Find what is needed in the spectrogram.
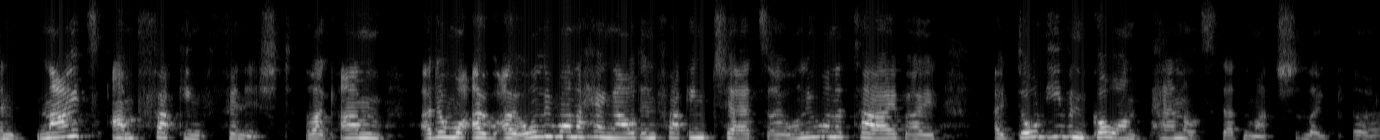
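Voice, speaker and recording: With a German accent, a woman talks in a high pitch, her loudness swinging widely. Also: ordinary pitch variation, moderate pace. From Germany. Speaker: streamer. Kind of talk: casual live stream talk. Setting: live stream on camera. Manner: halting.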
